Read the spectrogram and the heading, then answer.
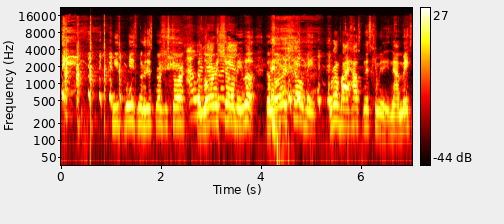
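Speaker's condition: No condition

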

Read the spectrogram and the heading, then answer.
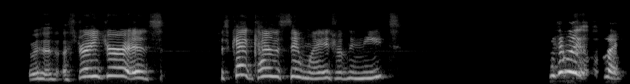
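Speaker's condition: Down syndrome; developmental disability

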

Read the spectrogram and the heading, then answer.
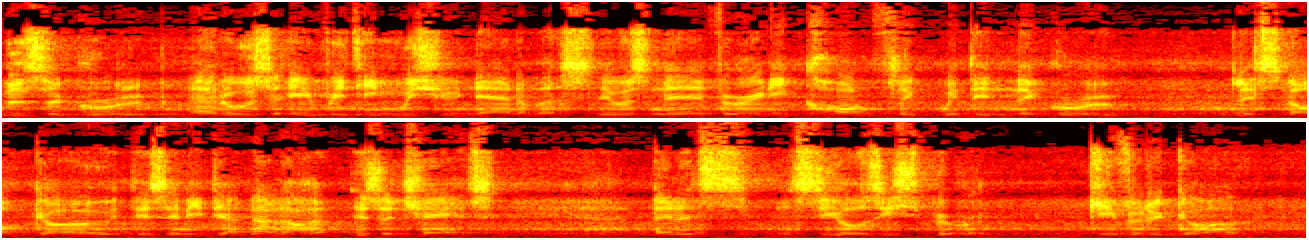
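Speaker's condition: No condition

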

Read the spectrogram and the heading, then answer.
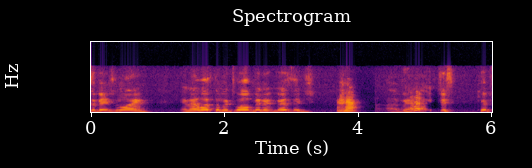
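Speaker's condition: Quadriplegic cerebral palsy; most of body affected, wheelchair user, needs help holding mic and adjusting position on stage; raising funds for ramp system to access inaccessible stages

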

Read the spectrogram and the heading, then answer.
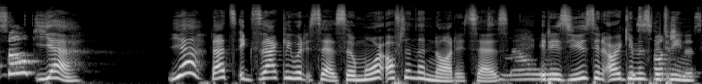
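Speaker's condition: No condition

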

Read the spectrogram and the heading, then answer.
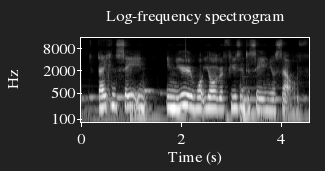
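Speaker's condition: No condition

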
